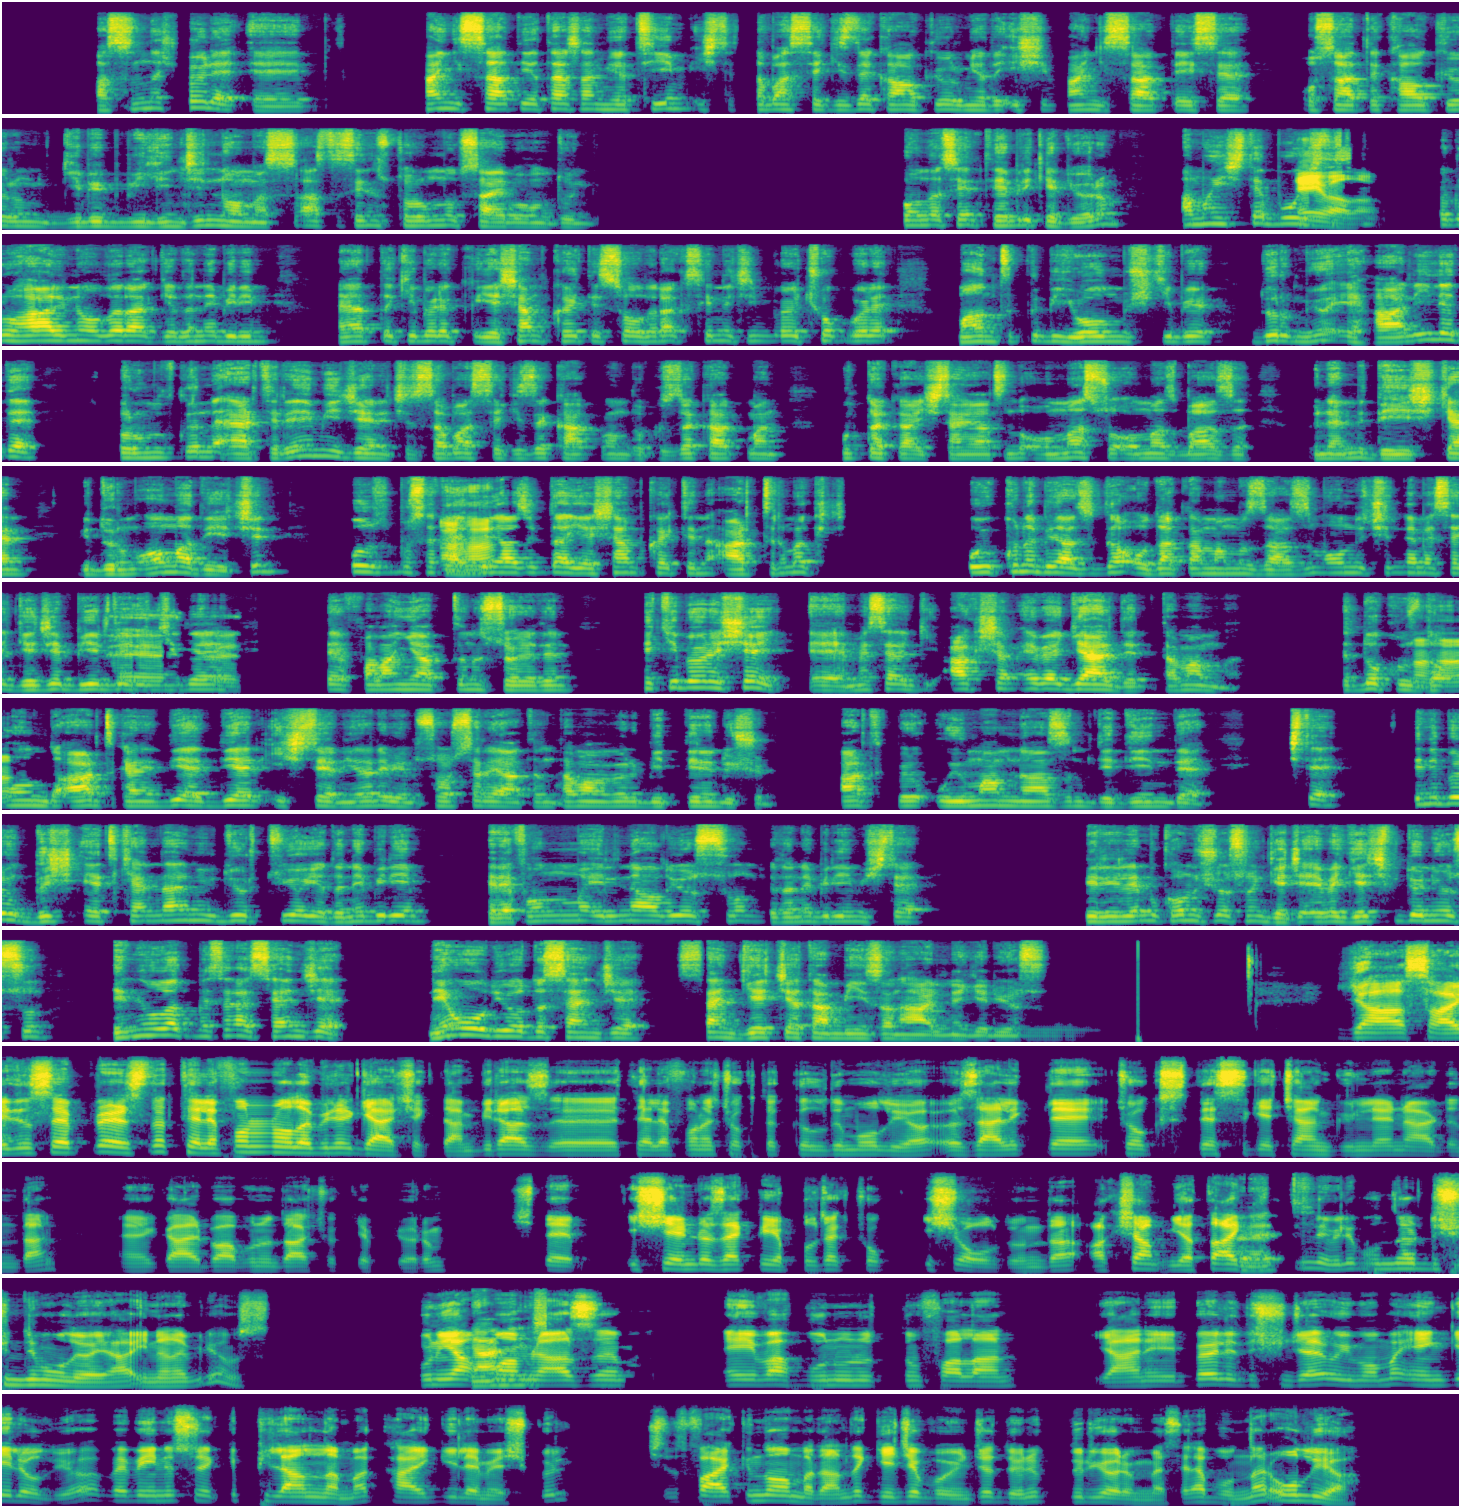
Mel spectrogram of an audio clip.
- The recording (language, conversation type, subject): Turkish, advice, Yatmadan önce ekran kullanımını azaltmak uykuya geçişimi nasıl kolaylaştırır?
- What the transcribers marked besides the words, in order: other background noise; unintelligible speech; lip smack; tapping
